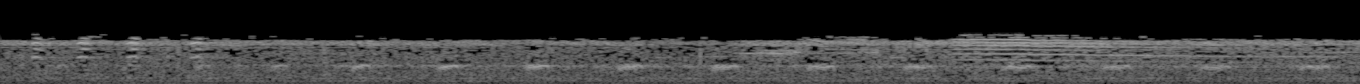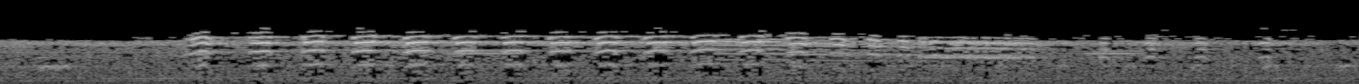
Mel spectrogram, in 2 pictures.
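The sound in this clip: A hammerkop, or hammerhead bird, calls with faint, evenly repeated notes early on, then a louder burst of rapid, nasal, yelping notes in a steady rhythm before they fade.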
